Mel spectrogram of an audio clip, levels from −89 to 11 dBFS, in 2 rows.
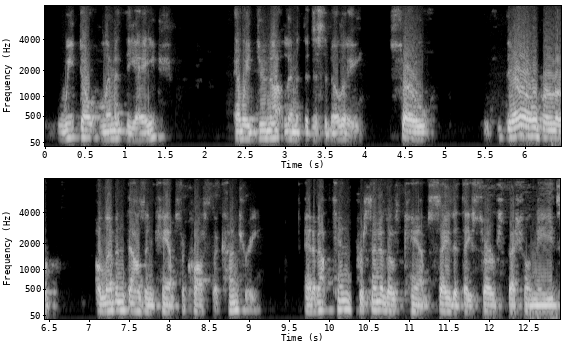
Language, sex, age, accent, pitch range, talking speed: English, male, 50-69, American, 105-125 Hz, 155 wpm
